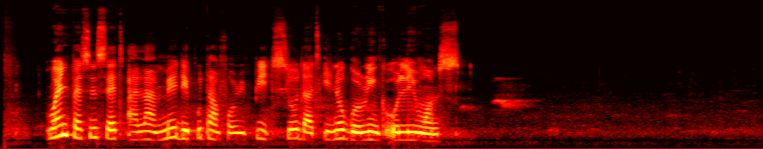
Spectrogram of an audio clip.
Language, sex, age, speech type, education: Nigerian Pidgin, female, 15-29, read, primary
